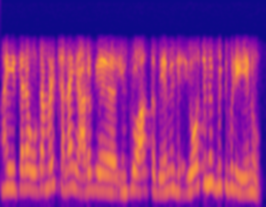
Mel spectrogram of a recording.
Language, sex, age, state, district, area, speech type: Kannada, female, 60+, Karnataka, Gulbarga, urban, conversation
